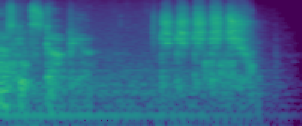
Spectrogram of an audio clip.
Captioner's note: fake gun sound effects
